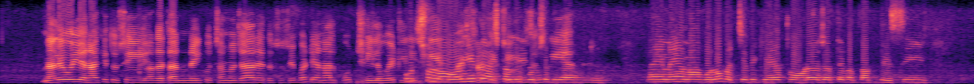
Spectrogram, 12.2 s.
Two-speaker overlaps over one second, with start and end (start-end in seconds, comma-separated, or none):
5.0-7.2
